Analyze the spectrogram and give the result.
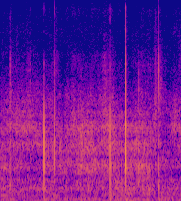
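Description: Long pointed dark red nails tap and scratch on the glossy card front cover of a thick paperback novel, Lady Midnight, lying flat on a fluffy surface. Six quiet, sharp clicks with almost no ring sit over a soft, steady scratching hiss that stays in the mid range, giving a gentle, dry, papery sound.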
